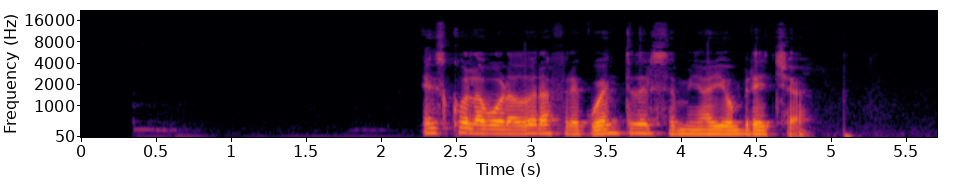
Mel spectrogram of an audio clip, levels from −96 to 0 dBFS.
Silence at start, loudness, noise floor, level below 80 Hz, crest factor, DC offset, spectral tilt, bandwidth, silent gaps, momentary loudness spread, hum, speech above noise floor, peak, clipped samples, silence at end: 2.3 s; -28 LUFS; -81 dBFS; -60 dBFS; 20 dB; under 0.1%; -8.5 dB/octave; 12.5 kHz; none; 11 LU; none; 54 dB; -10 dBFS; under 0.1%; 0.55 s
